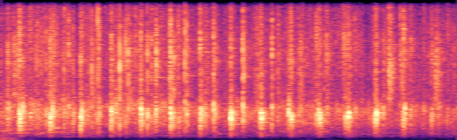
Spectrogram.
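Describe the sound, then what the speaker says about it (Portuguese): A church congregation claps through a thanksgiving service, a dense run of hand claps with pulsing peaks, steady and fairly near, with no voices over it. "Aplauda o Senhor mais uma vez essa noite."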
